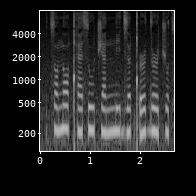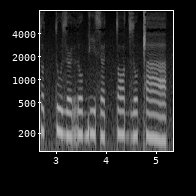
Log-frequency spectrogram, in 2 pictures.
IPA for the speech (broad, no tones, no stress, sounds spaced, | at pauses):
t͡s ɔ n ɔ ǃʰ æ s u t͡ʃ æ nː i d͡z œ ǃʼ ə˞ d ə˞ t͡ʃ o t͡s o tː u z ə˞ r o ɡ i s œ tː ɔ d͡z o ǁ a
